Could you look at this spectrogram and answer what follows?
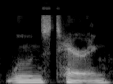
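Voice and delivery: ordinary delivery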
